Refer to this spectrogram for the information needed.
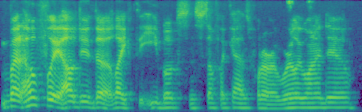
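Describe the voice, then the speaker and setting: A man hosting a casual live stream chat, rambling and halting, with lots of ums and restarts. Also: medium pitch, steady tone. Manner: halting and rambling, with many fillers. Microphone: home microphone.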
